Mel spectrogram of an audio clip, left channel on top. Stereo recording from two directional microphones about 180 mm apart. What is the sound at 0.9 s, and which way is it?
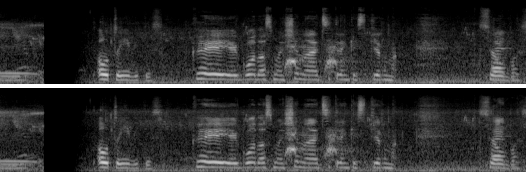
Speech, 40° left (ahead or behind).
